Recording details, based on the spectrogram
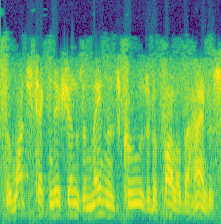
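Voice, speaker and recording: An actor playing a harried, commanding chief engineer who barks brisk orders in an old-time radio drama. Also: male voice, medium pitch, close to an everyday voice. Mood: grim resolve. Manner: brisk, authoritative, urgent, barking orders. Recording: noisy, muffled old radio broadcast.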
